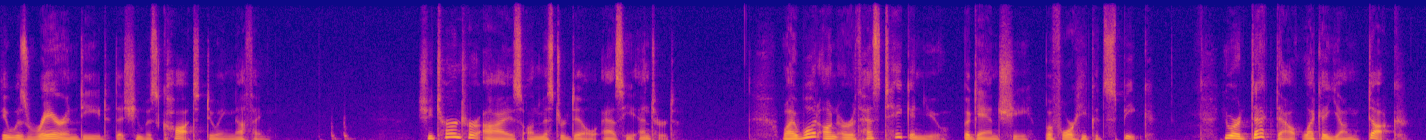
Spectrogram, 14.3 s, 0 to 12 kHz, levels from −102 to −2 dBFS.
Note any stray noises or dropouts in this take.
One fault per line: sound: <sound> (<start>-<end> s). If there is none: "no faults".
sound: sniff (3.3-3.6 s)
